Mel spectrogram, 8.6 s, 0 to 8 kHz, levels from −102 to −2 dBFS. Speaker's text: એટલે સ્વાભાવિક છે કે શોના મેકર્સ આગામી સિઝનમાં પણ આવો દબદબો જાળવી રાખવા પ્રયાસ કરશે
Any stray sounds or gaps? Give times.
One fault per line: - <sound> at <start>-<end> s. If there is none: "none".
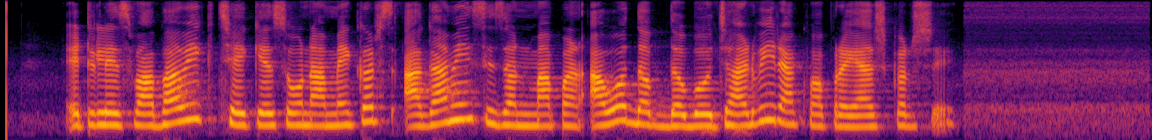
none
